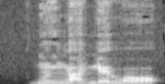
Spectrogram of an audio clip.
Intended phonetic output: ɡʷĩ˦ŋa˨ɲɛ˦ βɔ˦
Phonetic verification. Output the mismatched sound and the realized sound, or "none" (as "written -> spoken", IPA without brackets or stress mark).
none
